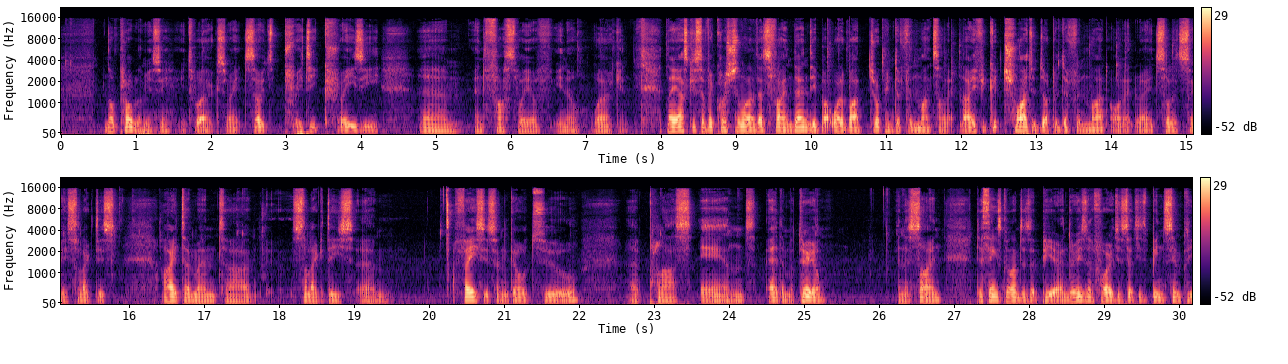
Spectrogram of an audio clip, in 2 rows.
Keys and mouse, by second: 0.0 click, 0.7-1.9 middle drag, 2.6-5.9 middle drag, 6.5-6.8 middle drag, 7.2 shift+middle click, 7.9 middle click, 10.3 shift+middle click, 11.1 shift+middle click, 11.8 Tab, 12.9 Tab, 13.2 click, 13.6 Tab, 14.2 Tab, 14.7 Tab, 15.0 click, 15.9 shift+middle drag, 16.4 Tab, 17.4 alt+click, 20.1 click, 22.9 click, 23.9-25.2 drag, 26.2 click, 26.7 Tab.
